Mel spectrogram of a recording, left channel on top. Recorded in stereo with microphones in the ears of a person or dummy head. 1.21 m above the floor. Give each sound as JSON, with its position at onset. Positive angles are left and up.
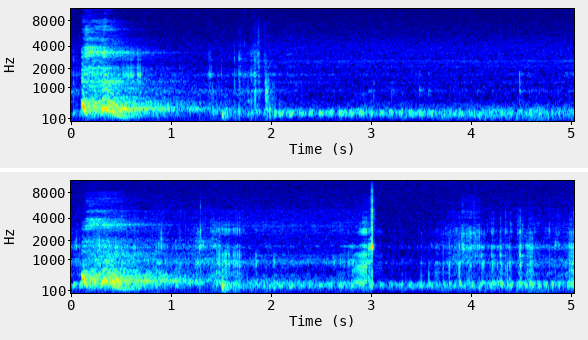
{"t": 0.1, "sound": "a cough", "side_deg": 45, "distance_m": 0.7}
